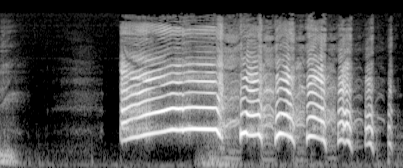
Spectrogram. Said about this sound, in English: You want a grito? You can't get a grito.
